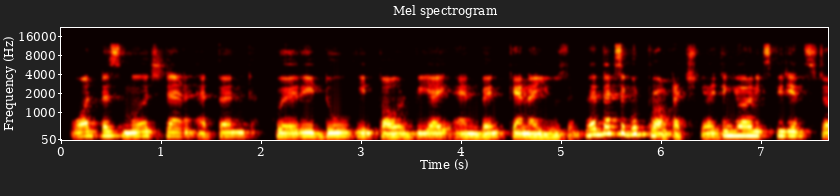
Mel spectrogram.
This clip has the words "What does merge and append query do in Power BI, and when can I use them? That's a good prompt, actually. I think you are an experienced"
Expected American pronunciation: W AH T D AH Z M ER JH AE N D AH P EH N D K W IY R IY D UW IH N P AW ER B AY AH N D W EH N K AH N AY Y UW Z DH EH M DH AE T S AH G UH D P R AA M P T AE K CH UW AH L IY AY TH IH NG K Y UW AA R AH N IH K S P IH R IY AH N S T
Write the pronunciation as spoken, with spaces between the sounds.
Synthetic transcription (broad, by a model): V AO T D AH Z M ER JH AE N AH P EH N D K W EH R IY D UW IH N P AW ER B AY AH N D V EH N K AH N AY Y UW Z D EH M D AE T S AH G UH D P R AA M T AE K CH UW AH L IY AY T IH NG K Y UW AA R AH N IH K S P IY R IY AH N S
